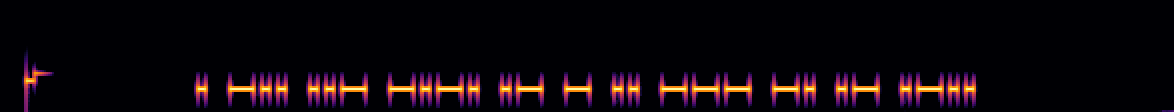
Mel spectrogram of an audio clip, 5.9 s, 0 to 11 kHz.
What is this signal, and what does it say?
Morse code, heard as a keyed tone, about 32 wpm, 700 Hz. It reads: EDUCATIONAL
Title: Sentences from Top 1200 Words - New Word Drill - 30wpm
